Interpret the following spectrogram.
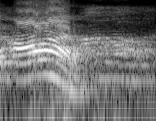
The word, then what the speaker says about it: hour: जैसे ही is waiting for dash HOUR, तो यहां इसको क्या बोलोगे, HOUR, H साइलेंट है ये, आवर, ठीक है, तो यहां हमारा आर्टिकल क्या होगा, एन होगा।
